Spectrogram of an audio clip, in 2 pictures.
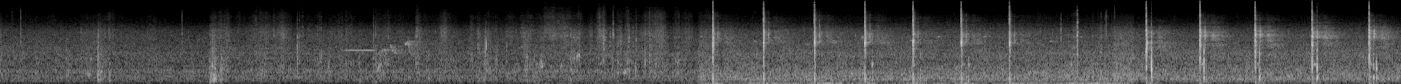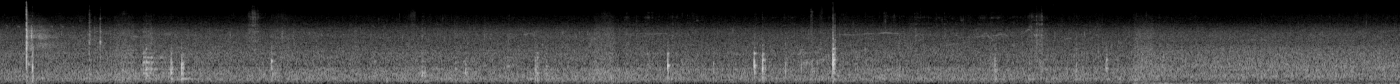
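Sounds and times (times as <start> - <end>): hammer driving a tent peg: 7.0 - 14.6.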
